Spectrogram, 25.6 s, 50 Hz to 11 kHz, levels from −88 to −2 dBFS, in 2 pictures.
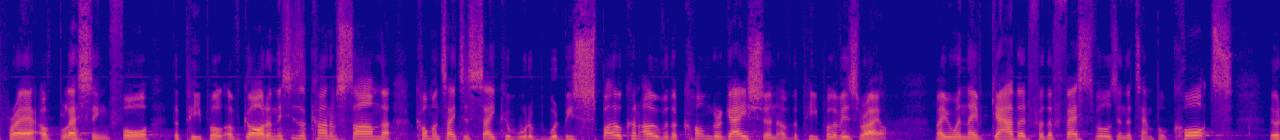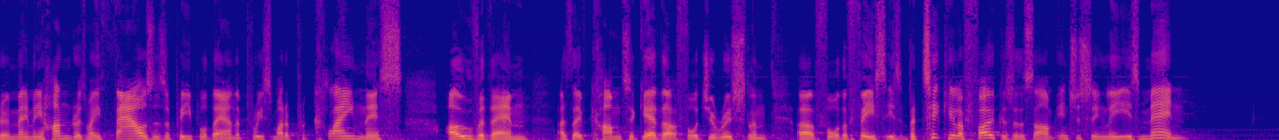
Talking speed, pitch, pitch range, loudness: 190 wpm, 165 Hz, 145-185 Hz, -36 LUFS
